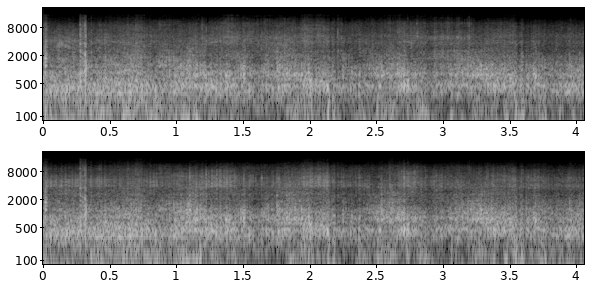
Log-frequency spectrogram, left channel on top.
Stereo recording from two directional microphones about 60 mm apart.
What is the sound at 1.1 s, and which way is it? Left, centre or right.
Vehicle, right.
